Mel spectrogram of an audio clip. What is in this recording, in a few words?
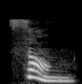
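"song", British English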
